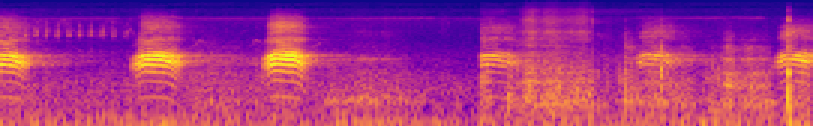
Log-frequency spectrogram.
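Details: Torresian crow calling in the background one morning at Buckleys Hole lake, Bribie Island near Brisbane, Australia: harsh, nasal caws, several loud calls about a second apart, then fainter calls, with a man speaking quietly.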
